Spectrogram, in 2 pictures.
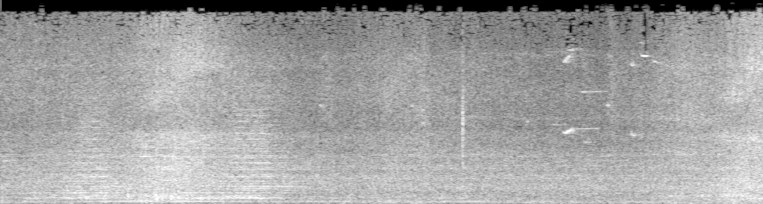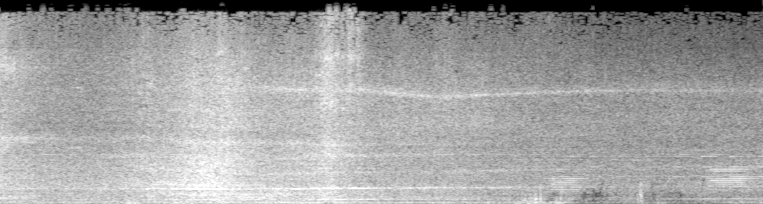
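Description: Bilevel passenger train cars rolling past at close range: a continuous rumble that swells each time a set of wheels goes by, with a held pitched tone over the first few seconds. Near the end the sound drops suddenly to a quieter rumble.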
